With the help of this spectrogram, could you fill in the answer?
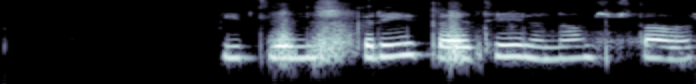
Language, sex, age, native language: Icelandic, female, 13, Icelandic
